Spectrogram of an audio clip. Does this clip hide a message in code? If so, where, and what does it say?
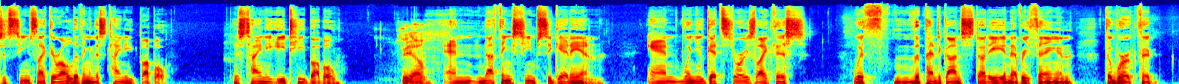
No, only speech in English.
